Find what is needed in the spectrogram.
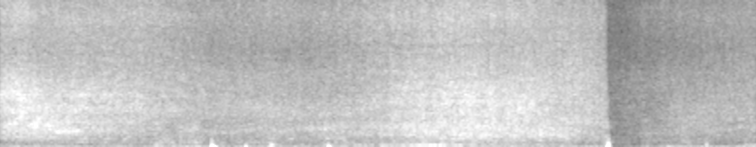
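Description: HO scale model train at full throttle: the locomotive's motor and the wheels on the track give a steady hiss and whir that swells as the train passes, with a few light clicks from the rail joints. The sound drops suddenly about eight seconds in.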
